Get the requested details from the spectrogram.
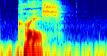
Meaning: chaste; sexually pure (abstaining from any sexual activity considered immoral, or from any sexual activity at all)
- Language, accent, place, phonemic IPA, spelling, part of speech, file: German, Germany, Berlin, /kɔʏ̯ʃ/, keusch, adjective, De-keusch.ogg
